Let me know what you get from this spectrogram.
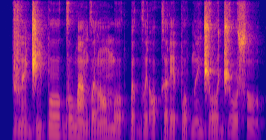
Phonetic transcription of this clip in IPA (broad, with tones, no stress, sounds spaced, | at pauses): v ɛ̃˨ d͡ʒ i˦ p oː˦ ɡ o˦ w ã˧ ɡʷ ɛ˧ l ɔ̃˦ m oː˧ k͡p ə˦˨ ɡʷ e˨ ɾ ɔ˦ k ə˧ ɾ e˦ p o˨ b ɛ̃˨ d͡ʒ oː˦ d͡ʒ oː˨ s ɔ̃˨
